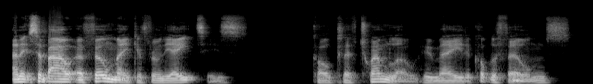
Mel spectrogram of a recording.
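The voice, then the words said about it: Manchester English accent. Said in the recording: “you may have guessed from accent, I'm from Manchester”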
